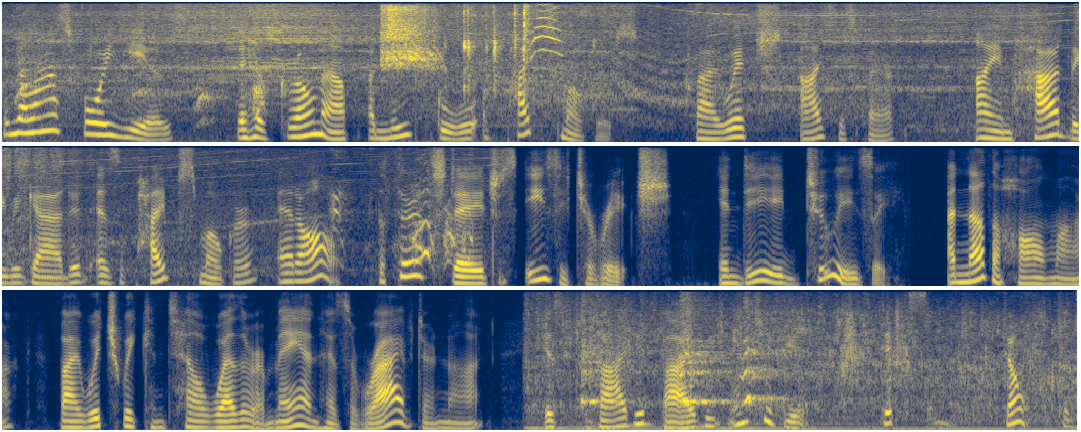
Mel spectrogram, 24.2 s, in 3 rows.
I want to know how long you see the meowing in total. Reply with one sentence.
The meowing can be heard for 2 seconds in total.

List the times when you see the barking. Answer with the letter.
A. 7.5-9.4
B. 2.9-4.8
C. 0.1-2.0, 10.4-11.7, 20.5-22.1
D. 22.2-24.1
C.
